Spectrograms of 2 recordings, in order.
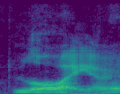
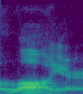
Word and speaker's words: lawyer: boy it's not a lawyer it's a it's a lawyer rhymes with flaw yeah exactly it's a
